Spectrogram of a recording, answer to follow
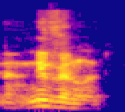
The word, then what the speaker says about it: Newfoundland: I'm not sure yeah it's new found land because you guys are real original when you named it Newfoundland not New Finland Newfoundland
